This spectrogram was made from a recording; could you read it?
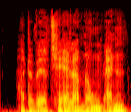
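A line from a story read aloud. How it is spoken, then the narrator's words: Plain question. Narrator (Danish): spurgte Krog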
